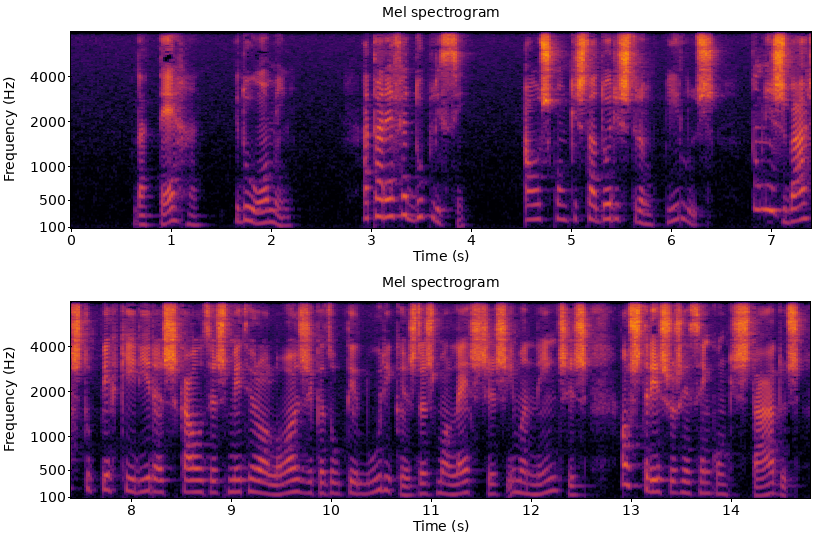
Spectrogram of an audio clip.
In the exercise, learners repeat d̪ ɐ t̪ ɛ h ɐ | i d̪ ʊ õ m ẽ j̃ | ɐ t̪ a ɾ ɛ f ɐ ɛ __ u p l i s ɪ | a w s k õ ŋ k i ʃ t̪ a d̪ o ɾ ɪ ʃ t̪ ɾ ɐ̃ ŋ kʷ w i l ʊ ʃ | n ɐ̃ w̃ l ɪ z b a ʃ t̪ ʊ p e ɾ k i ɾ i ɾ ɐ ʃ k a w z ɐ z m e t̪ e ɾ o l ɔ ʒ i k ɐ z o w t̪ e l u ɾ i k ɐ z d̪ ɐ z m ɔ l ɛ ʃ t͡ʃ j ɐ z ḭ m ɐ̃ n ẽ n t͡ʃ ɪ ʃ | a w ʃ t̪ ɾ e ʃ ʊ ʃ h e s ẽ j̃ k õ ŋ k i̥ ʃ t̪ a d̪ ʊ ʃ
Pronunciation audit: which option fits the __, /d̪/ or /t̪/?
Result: d̪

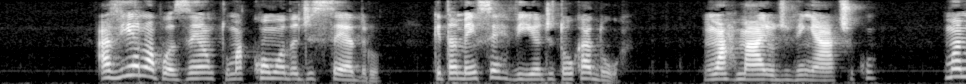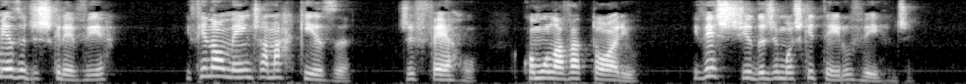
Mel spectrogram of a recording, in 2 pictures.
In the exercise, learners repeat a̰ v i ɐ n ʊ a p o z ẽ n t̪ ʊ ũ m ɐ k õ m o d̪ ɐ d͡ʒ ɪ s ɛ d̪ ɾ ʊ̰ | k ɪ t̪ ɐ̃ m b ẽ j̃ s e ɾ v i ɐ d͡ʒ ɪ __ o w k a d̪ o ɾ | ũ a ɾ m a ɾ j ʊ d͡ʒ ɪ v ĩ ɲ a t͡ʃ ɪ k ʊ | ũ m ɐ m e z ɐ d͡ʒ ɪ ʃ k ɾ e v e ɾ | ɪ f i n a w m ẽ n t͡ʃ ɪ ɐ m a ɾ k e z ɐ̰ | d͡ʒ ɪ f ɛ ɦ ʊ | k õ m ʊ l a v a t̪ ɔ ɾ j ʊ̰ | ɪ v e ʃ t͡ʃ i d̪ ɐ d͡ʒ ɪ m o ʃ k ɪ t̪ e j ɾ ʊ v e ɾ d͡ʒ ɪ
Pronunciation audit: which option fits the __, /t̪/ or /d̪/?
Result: t̪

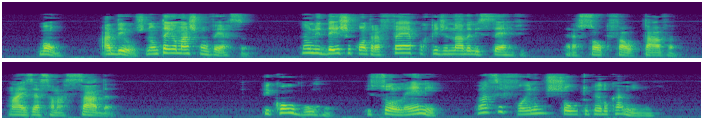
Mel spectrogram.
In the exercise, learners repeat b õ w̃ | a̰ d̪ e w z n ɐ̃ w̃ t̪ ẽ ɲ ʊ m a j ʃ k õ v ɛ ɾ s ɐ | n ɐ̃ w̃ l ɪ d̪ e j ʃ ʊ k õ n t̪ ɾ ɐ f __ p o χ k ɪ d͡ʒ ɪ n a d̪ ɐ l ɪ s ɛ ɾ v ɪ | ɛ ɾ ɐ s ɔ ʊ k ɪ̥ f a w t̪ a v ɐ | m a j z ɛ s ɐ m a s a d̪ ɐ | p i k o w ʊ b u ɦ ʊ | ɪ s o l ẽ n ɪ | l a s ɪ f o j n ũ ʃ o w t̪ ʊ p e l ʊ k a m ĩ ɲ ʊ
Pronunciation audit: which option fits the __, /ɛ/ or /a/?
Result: ɛ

